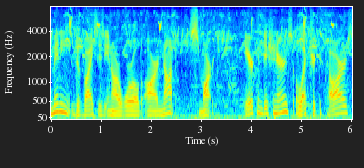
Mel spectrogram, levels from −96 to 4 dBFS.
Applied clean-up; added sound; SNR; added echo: none; Bird; 10 dB; none.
